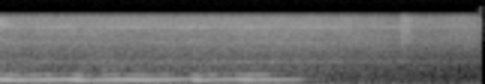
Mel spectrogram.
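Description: A woman humming one long, slightly wavering note, unaccompanied, that stops a little over a second in.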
